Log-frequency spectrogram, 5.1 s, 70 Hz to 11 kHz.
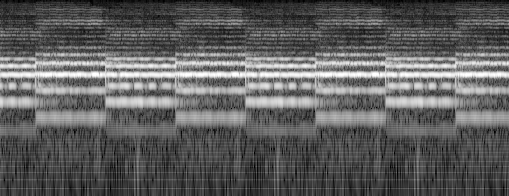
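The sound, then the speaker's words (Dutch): An ambulance siren wails in a steady two-tone hi-lo pattern, switching pitch roughly every 0.7 seconds, loud throughout with no voices. “Ambulance.”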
